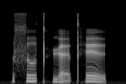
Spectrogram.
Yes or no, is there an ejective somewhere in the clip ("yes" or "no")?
no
